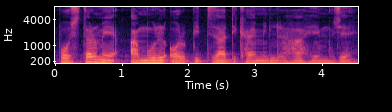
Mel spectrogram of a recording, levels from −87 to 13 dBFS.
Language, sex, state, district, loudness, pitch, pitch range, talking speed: Hindi, male, Arunachal Pradesh, Lower Dibang Valley, -18 LUFS, 110 Hz, 105-120 Hz, 130 wpm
